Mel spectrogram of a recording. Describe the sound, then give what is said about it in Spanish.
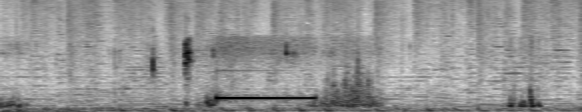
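A telephone tone sounds while a number is redialed: one steady, medium-pitched electronic beep held for about a second, with faint background noise and brief low murmurs around it. “Ok, le estoy marcando nuevamente.”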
